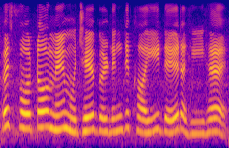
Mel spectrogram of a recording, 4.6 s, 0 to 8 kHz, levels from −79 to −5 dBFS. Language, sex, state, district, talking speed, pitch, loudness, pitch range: Hindi, female, Madhya Pradesh, Katni, 120 wpm, 250 Hz, -15 LUFS, 230-285 Hz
